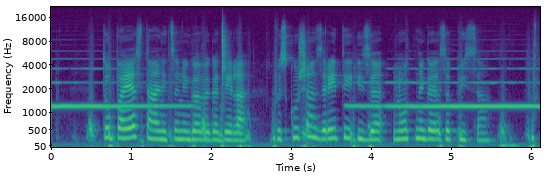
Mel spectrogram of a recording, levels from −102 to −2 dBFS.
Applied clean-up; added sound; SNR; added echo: none; Wind instrument, woodwind instrument + Whoosh, swoosh, swish; 4 dB; none.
